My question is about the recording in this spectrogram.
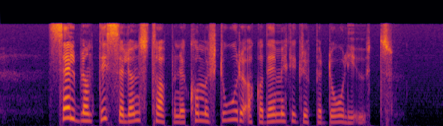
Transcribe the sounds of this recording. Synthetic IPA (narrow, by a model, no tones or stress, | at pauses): sɛlblɑnt̪̚d̪ɪsəlœnst̪ʰɑːpənəkʰɔməʃʈuːɾəʔɑkɑd̪eːmɪkəɡɾʉpəɖoːɭɪʔʉ̰ːt̪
